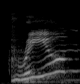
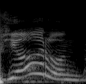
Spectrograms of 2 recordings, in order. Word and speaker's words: Piorun: Piorun. It doesn't even have R in front of the I.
